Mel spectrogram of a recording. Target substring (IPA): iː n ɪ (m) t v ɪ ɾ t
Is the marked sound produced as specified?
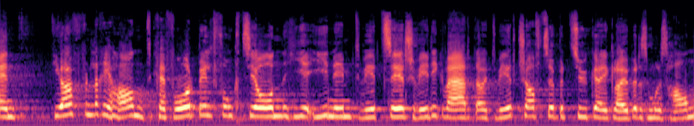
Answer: yes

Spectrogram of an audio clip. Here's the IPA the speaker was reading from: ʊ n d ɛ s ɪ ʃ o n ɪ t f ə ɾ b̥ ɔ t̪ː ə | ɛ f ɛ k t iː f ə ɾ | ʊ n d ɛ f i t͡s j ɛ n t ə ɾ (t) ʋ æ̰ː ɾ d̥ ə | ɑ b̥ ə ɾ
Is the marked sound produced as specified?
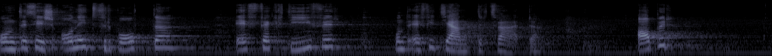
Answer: no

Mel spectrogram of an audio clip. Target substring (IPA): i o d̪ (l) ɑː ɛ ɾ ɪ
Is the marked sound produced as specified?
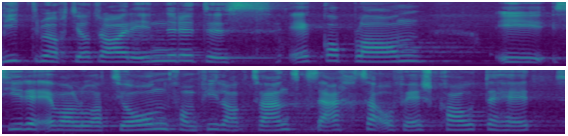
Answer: no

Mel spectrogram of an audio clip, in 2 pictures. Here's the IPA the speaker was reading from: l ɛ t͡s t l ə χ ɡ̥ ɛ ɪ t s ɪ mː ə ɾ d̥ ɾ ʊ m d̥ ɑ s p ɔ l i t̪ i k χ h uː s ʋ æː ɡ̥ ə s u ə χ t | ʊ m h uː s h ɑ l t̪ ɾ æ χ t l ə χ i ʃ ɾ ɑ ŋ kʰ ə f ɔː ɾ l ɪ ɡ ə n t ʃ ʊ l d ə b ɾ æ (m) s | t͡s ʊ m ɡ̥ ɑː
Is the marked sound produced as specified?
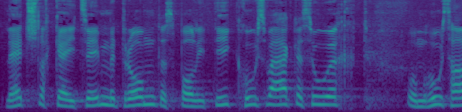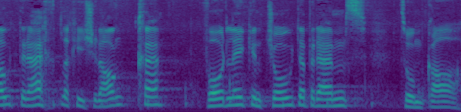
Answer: yes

